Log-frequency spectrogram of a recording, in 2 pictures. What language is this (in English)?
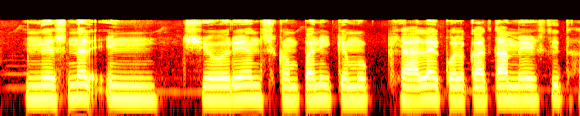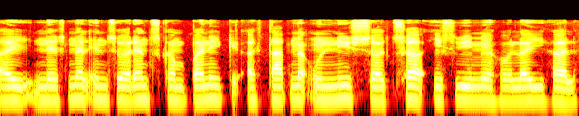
Magahi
